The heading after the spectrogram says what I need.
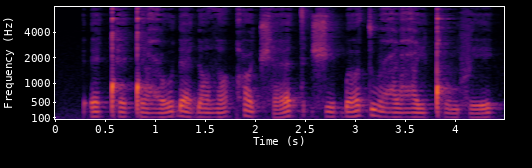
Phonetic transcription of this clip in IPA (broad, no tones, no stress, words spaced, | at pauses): ʔɛǃʰɛǃɛʕo ɗæɗɛðˤe qʰut͡ʃʰæt | ʃeɓʌ tu ʕeʕe ǃʰomfe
